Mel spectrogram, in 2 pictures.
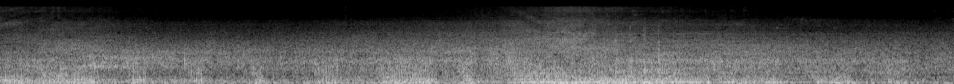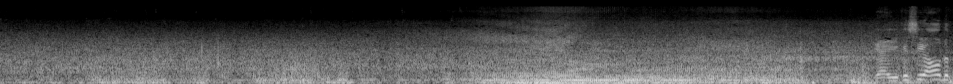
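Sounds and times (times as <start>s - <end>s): road traffic rumble: 0.0s - 19.0s
vehicle passing close: 0.0s - 19.0s.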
